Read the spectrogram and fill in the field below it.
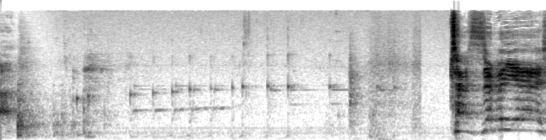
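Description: Liquid glugs as it is poured from a bottle.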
